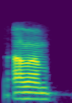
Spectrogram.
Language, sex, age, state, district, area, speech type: Kannada, male, 18-30, Karnataka, Davanagere, rural, conversation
